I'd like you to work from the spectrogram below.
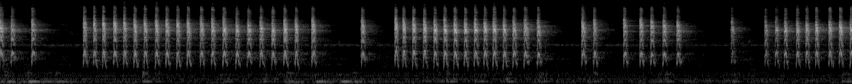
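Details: Eurasian tree sparrow in fighting song used as training material for competition birds: long, fast, evenly spaced trains of high chirps lasting up to two seconds, interrupted by brief breaks and single notes.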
